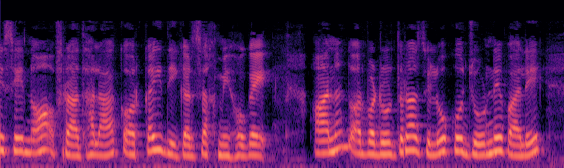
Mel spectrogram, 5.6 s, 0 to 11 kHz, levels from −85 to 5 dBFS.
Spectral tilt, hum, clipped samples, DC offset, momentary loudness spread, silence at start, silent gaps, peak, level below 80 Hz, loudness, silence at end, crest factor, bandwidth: -7 dB/octave; none; under 0.1%; under 0.1%; 5 LU; 0 s; none; -6 dBFS; -56 dBFS; -21 LUFS; 0.1 s; 14 dB; 7.8 kHz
